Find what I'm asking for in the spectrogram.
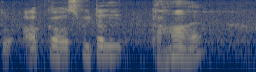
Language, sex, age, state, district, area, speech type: Urdu, male, 18-30, Bihar, Madhubani, rural, spontaneous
